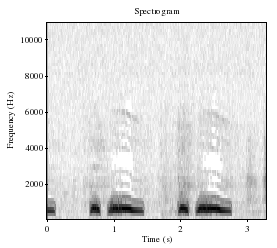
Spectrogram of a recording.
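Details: Spotted dove luring wild doves with a 'giọng hạp' voice: two phrases, each a brief note then a long, gently falling coo, separated by about a second of quiet.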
